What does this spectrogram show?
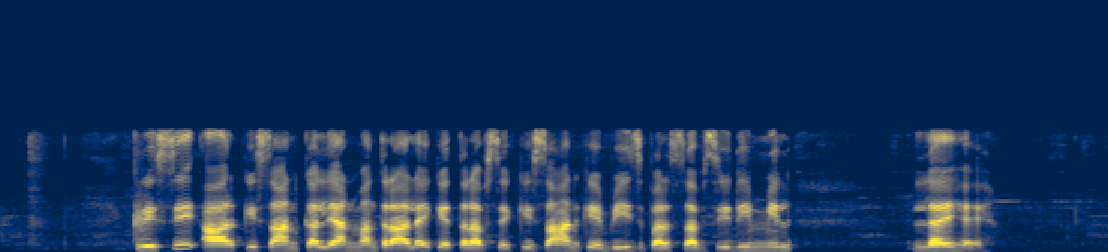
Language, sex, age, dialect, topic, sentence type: Magahi, female, 41-45, Southern, agriculture, statement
